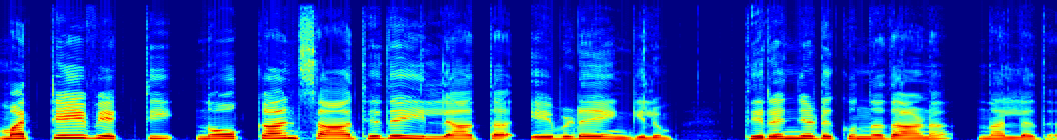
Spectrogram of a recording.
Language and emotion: Malayalam, neutral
